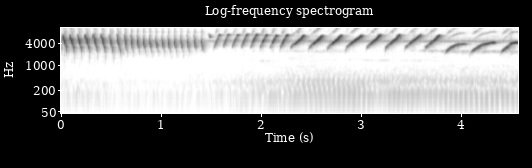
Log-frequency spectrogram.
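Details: Spanish Timbrado canary singing a training song: a loud, fast pulsing trill for over a second, followed by slower spaced rising whistled notes about three per second over a faint low hum.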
